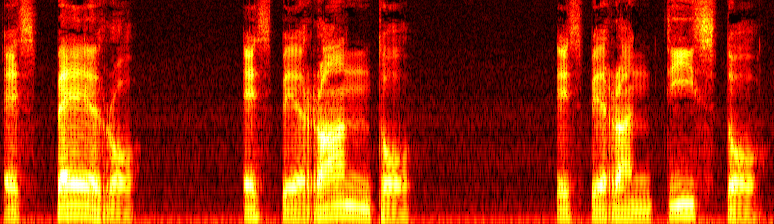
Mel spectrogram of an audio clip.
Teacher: the accent or stress is always placed on the syllable before the last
